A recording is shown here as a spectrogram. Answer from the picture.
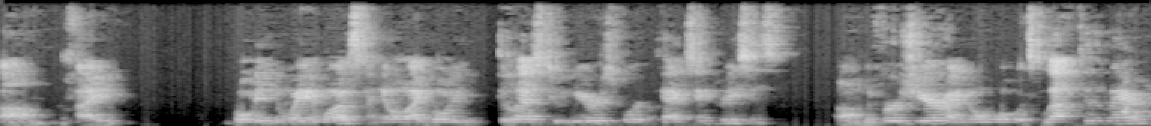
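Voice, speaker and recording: With an American accent, a man speaks at a fairly slow pace in a high pitch. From US Northeast, Utica, New York. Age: 60s. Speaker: city councilman. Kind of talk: public speech. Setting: community meeting with audience. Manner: casual, halting.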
